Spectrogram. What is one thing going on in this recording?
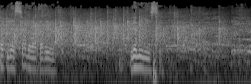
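People applaud in a large hall.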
